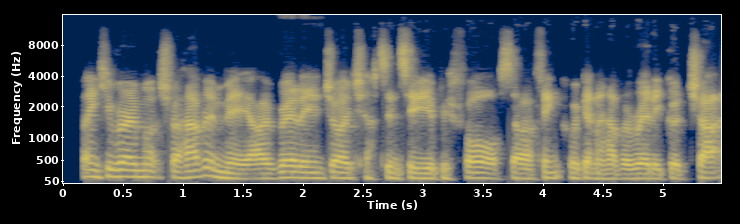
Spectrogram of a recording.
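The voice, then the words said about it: British accent. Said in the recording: “I love your accent. I love British accent”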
